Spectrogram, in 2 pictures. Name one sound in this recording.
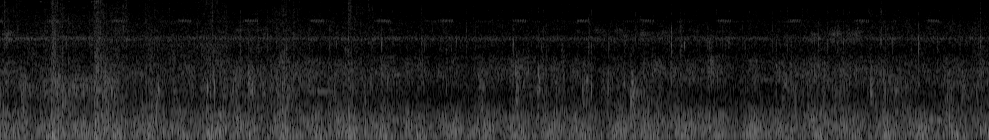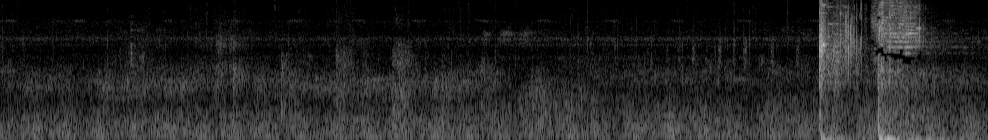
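Footsteps crunch steadily on hard ground.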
